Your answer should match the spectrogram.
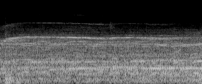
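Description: Concert audience cheering, with a long shrill whistle held for over a second, over steady crowd noise.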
